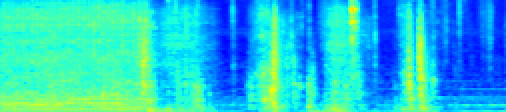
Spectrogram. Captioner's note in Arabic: قعقعة الأشياء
